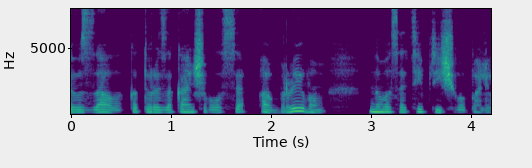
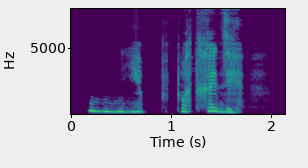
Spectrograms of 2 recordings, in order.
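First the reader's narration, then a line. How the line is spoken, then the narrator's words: Trembling voice. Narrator (Russian): дрожащим голосом произнесла я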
